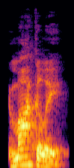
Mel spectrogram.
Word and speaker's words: Immokalee: Josh is originally from a small village in Florida called, Josh, help me out with the pronunciation. Immokalee. Immokalee.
